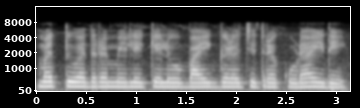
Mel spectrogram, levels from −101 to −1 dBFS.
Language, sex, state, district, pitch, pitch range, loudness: Kannada, female, Karnataka, Bidar, 195 Hz, 190-200 Hz, -13 LUFS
